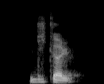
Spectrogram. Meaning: halter (for animals)
- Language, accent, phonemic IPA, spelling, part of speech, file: French, France, /li.kɔl/, licol, noun, LL-Q150 (fra)-licol.wav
